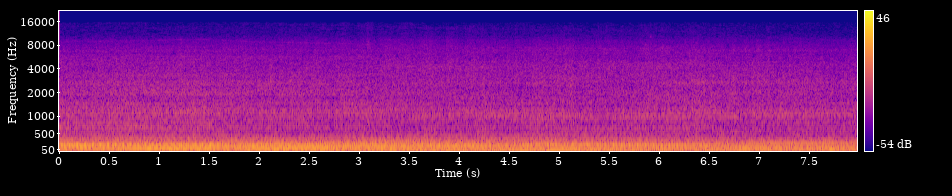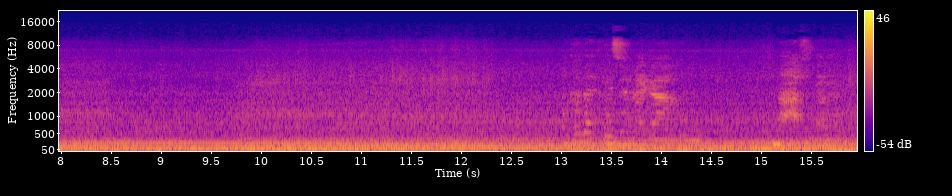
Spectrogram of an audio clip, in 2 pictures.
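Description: A bus engine hums steadily, shifting pitch as it drives along.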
